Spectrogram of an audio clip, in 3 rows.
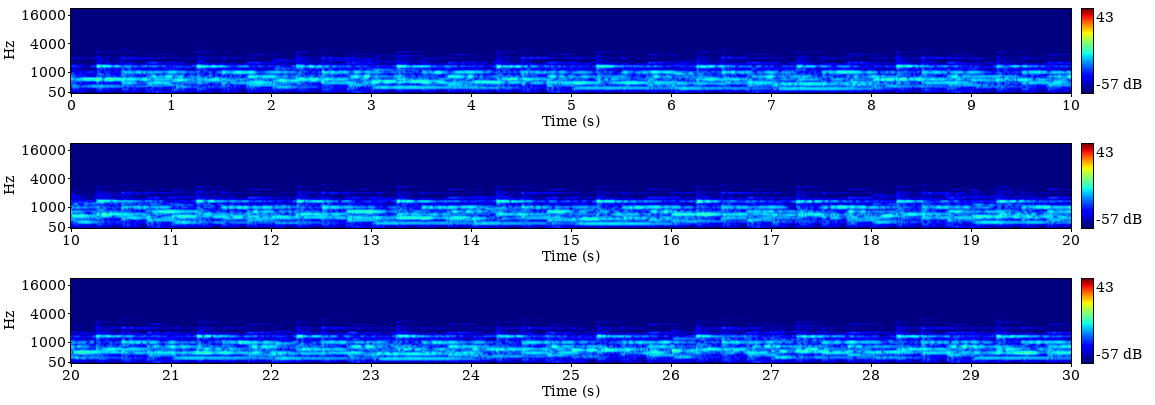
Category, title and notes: Music > Solo instrument
Piano loops 188 efect octave long loop 120 bpm
Beautiful piano harmony inspired by the work of Danny Elfman. This sound can be combined with other sounds in the pack. Otherwise, it is well usable up to 4/4 120 bpm.
120, 120bpm, free, loop, music, piano, pianomusic, reverb, samples, simple, simplesamples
